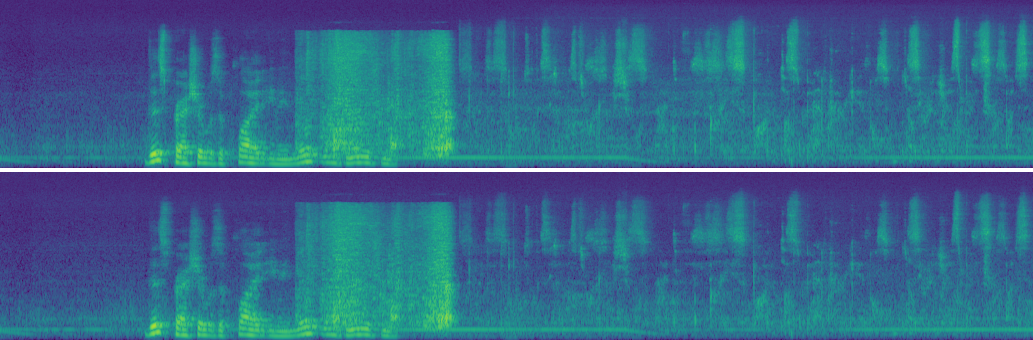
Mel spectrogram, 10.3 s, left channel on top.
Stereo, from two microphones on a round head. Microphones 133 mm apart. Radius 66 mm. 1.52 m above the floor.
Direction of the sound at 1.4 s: 65° left (ahead or behind).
